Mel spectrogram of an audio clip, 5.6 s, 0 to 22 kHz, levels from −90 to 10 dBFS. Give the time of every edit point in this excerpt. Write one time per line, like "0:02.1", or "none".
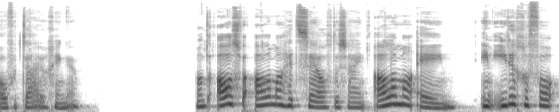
none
